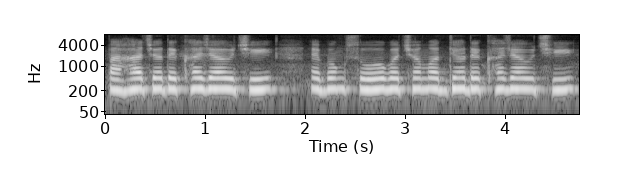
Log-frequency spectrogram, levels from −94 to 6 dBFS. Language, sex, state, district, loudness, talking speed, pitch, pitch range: Odia, female, Odisha, Nuapada, -13 LUFS, 100 wpm, 225 Hz, 220-230 Hz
